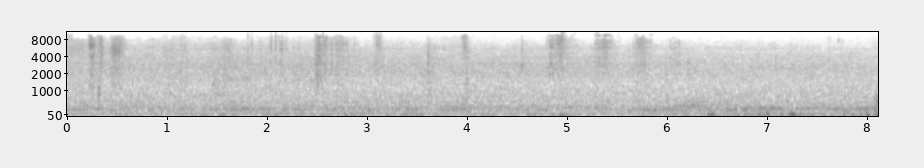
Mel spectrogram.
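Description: Low wind rumble on the microphone with scattered faint clicks and scratches from a stencil and a plastic spray bottle being handled.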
